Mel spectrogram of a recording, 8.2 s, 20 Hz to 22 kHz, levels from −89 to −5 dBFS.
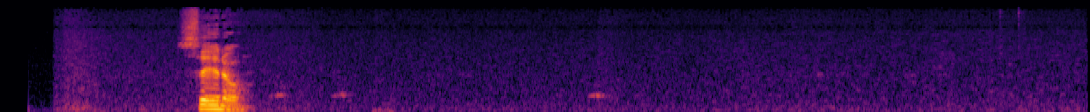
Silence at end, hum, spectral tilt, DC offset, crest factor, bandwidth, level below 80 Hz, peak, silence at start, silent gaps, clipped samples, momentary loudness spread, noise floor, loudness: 6.3 s; none; -5.5 dB/octave; under 0.1%; 26 dB; 16.5 kHz; -66 dBFS; -4 dBFS; 1.35 s; none; under 0.1%; 32 LU; -59 dBFS; -20 LUFS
